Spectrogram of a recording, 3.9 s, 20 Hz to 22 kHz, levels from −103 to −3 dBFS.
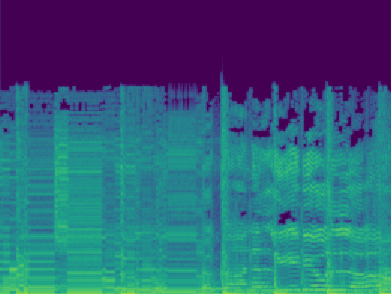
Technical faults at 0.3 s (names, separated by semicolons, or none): robotic sound from repeated short buffers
